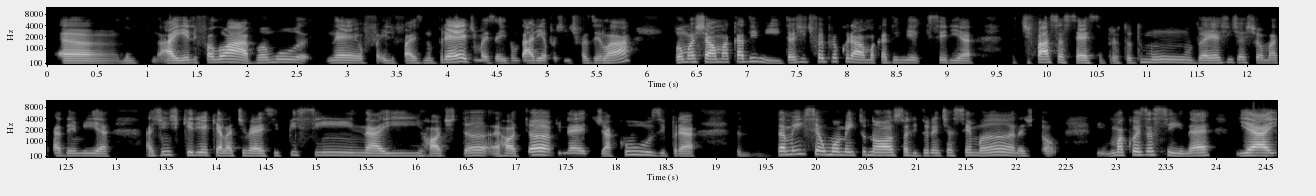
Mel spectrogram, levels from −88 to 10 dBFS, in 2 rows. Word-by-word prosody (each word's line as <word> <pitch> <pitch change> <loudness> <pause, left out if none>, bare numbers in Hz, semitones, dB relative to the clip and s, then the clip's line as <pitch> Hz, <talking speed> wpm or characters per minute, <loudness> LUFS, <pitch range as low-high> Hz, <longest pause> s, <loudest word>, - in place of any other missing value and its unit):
hã, 125 -1 +3
da 125 0 -14 0.4
aí 135 +1 +5
ele 150 0 -2
falou: 170 +4 0
"Ah, 180 -5 +9
vamos", 160 +4 -6 0.2
né, 145 0 0
eu 130 - -7
fa 125 - -14
ele 130 +1 -12
faz 130 0 -3
no 140 -1 -13
prédio, 180 +6 +6
mas 130 -1 -8
aí 125 -1 -7
não 135 - -16
daria 135 +1 0
pra - - -19
a - - -19
gente 270 -1 -14
fazer 130 0 -9
lá, 140 +2 +4 0.4
"Vamos 170 +3 0
achar 190 -2 +5
uma 180 +1 0
academia", 195 -7 -4
então 130 - -5
a - - -4
gente 190 0 -12
foi 210 - -2
procurar 210 -5 +2
uma 150 0 -7
academia 150 -1 -8
que - - -19
seria 135 -3 -5 0.5
de 155 - -7
fácil 170 +1 +6
acesso 140 -4 -1
para 130 - -15
todo 135 +6 -13
mundo. 165 -3 -8
Aí 140 +1 +2
a 145 - 0
gente 165 +2 -12
achou 155 -1 -6
uma 145 0 -5
academia 145 -2 -4 0.4
a - - -3
gente 190 +5 -7
queria 170 -1 -1
que - - -1
ela 150 -1 +2
tivesse 145 0 -1
piscina 170 -5 -2
e 145 +1 -8
hot 140 0 0
tu - - -5 0.4
hot 145 0 +2
tub, 190 -1 +7
né, 150 -1 +1
jacuzzi, 175 +3 -6
pra 135 -2 +1 0.8
também 215 +4 +2
ser 225 - 0
um 205 - 0
momento 190 -2 -2
nosso, 170 -1 +3
ali, 155 -2 -10
durante 155 +1 -7
a - - -10
semana 165 0 -2
de 140 0 -11
então - - -9 0.4
uma 175 +3 -2
coisa 195 +1 0
assim, 155 -8 -6
né, 160 +4 +3 0.3
e 155 - 0
aí, 160 -1 +10
155 Hz, 195 wpm, -23 LUFS, 140-175 Hz, 0.8 s, aí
